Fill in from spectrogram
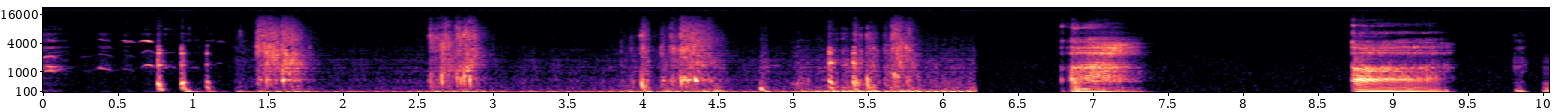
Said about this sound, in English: That is the sound of an alligator eating.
